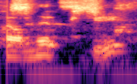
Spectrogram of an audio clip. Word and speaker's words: Khmelnytsky: It's actually pronounced Khmelnytsky with a good beginning.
